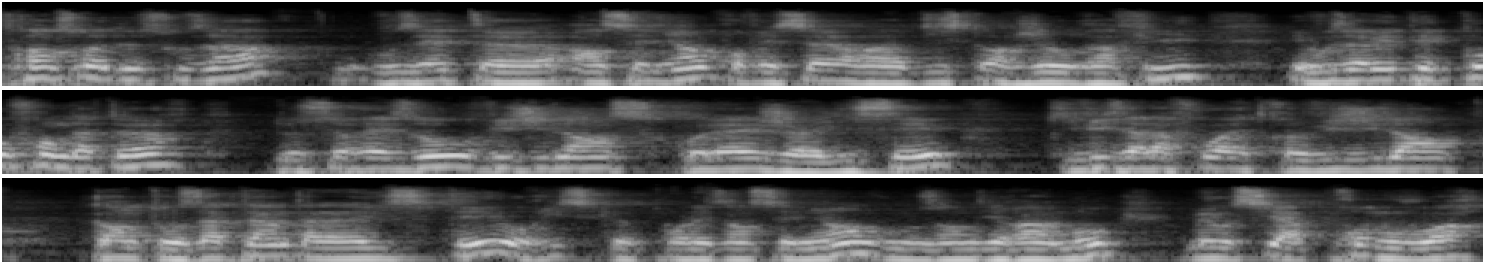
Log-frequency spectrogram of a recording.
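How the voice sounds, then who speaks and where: This man's voice sits fairly high in pitch, with ordinary pitch variation. He speaks at a moderate pace. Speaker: local politician and debate moderator. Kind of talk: panel moderation introduction. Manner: hesitant, many fillers.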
